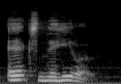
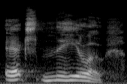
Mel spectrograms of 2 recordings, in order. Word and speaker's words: ex nihilo: is sometimes described by the Latin phrase ex nihilo. Okay, sometimes I mispronounce that, but ex nihilo or nihilo. It's actually spelled E-X-N-I-H-I-L-O.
